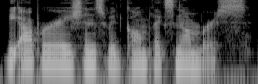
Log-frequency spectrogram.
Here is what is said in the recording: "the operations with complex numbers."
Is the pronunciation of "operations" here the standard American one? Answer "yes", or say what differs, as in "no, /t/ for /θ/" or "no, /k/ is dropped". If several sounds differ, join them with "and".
no, /s/ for /z/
